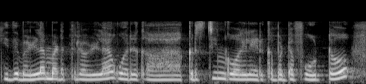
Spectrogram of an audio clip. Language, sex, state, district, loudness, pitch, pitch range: Tamil, female, Tamil Nadu, Kanyakumari, -16 LUFS, 235 Hz, 225-250 Hz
